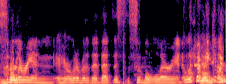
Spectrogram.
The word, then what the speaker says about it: Silmarillion: It's like I'm not Tolkien, so I'm not doing the Silmarillion here, or whatever this Silmarillion, or whatever.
